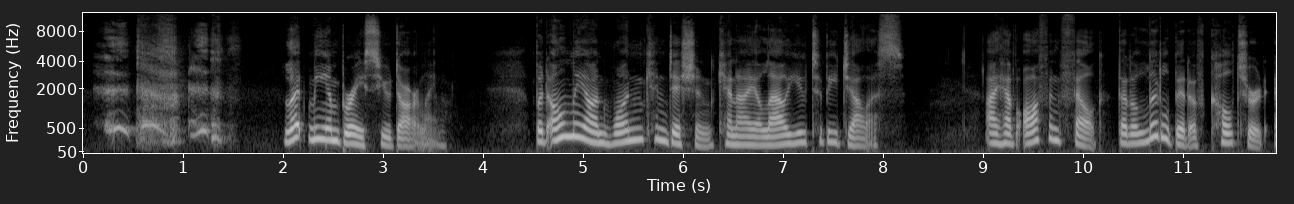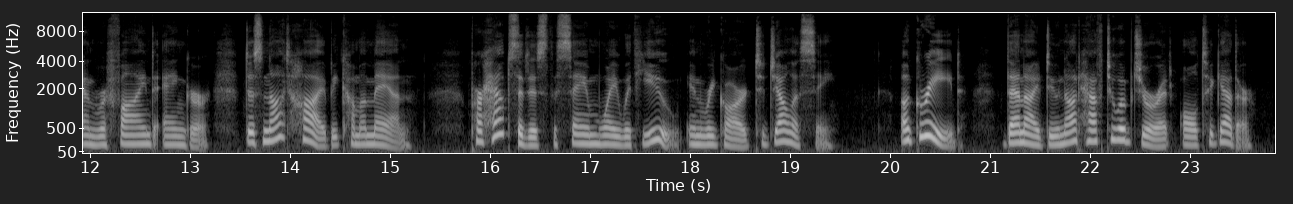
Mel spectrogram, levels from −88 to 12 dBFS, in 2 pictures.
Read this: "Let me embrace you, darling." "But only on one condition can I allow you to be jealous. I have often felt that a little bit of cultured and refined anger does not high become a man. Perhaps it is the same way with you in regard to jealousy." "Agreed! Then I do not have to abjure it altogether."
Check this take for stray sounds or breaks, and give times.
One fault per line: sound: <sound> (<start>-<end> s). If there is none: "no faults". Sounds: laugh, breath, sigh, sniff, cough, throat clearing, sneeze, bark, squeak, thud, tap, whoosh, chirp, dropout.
sound: sneeze (0.1-1.7 s)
